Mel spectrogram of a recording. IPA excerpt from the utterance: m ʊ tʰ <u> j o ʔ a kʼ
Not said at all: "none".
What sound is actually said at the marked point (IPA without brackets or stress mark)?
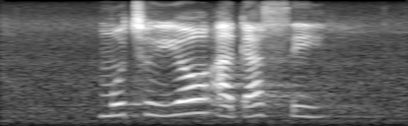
ʊ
